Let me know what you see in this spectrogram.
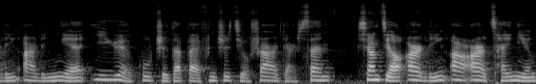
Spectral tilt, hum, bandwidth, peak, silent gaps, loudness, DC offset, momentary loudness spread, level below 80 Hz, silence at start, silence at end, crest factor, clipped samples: -5 dB/octave; none; 18.5 kHz; -4 dBFS; none; -24 LUFS; under 0.1%; 10 LU; -52 dBFS; 0 s; 0 s; 20 dB; under 0.1%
